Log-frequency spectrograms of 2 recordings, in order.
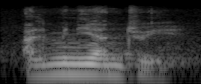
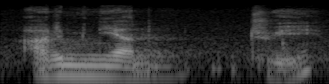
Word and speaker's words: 아르미니안주의: 칼빈주의, 예정론, 그 다음에 알미니안주의. 알미니안이라고 그러는 게 아니라 발음은 아르미니, 알 발음이니까 아르미니안 발음주의라고 해야 되는데 책에 따라 알미니안, 엘 발음은 아니거든요. 알 발음이지. 이렇게 되어 있습니다. 아르미니안주의.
